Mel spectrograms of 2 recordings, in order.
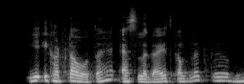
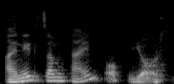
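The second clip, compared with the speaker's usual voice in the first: very slow, drawn out; slow model sentence; 3 dB quieter, much slower than usual. Shown as a demonstration. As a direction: give each word room. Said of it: "teacher models sentence for class".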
